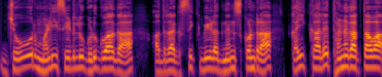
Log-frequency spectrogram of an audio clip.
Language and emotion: Kannada, fearful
